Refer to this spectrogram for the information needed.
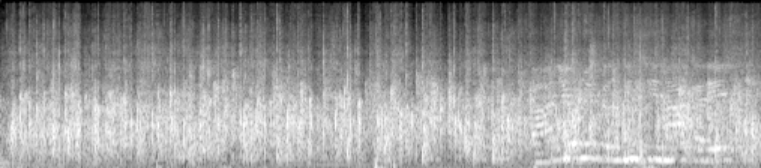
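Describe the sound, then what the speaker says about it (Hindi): A crowd at an Independence Day Rajasthani short film and comedy programme claps loudly and continuously, with voices mixed into the applause. "तालियों में कंजूसी ना करें"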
